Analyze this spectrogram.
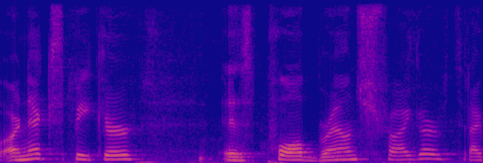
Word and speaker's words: Braunschweiger: So our next speaker is Paul Braunschweiger. Did I pronounce it correctly?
